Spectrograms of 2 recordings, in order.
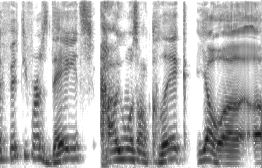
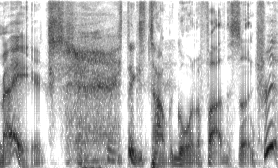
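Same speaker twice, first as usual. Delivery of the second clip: very low, scary take on a cartoon dad; a cartoon father turned ominous, pitched deep; Goofy. Goofy inviting his son on a trip, scary deep voice. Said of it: "Oh, you just made him scary".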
